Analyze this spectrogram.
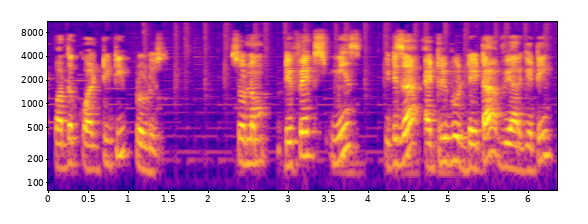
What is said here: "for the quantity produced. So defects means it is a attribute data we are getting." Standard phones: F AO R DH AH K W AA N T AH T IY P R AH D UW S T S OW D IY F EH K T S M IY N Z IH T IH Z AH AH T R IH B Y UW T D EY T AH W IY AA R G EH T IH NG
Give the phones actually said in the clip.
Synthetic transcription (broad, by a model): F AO R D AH K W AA L T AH T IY P R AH D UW S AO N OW D IY F EH K T S M IY N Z IH T IH Z AH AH T R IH B Y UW T D EY T AH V IY AA R G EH T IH NG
